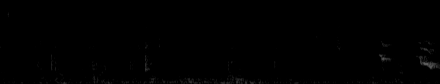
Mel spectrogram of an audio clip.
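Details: Puppies on a regenerative farm in County Kilkenny, Ireland, playing, feeding and sleeping; short scattered whimpers and squeaky yelps, ending in two louder high, thin whines, with rustling and movement noise indoors.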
